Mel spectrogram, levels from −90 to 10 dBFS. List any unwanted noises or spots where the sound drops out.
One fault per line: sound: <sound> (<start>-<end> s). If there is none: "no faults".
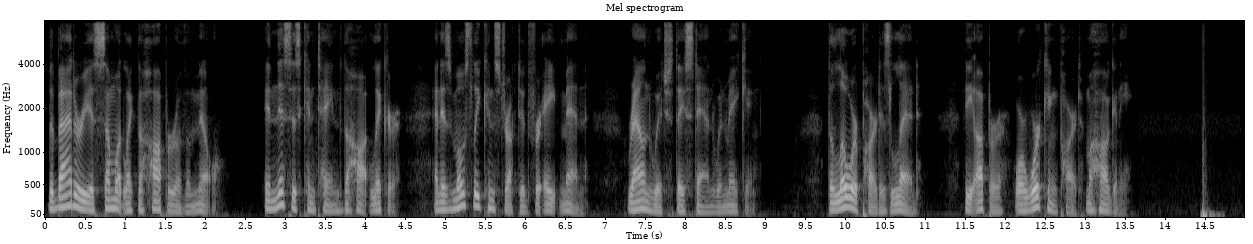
sound: thud (14.4-14.8 s)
